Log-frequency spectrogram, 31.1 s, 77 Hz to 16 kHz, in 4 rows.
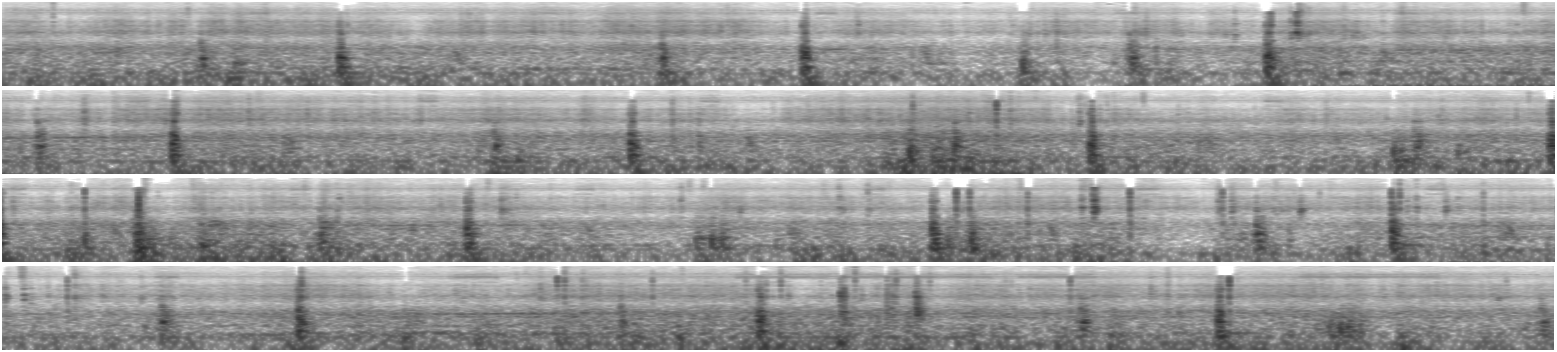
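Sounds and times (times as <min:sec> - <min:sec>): vehicle road rumble in rain: 0:00.0 - 0:31.0
sharp taps and knocks: 0:01.0 - 0:01.9, 0:03.2 - 0:11.3, 0:12.2 - 0:13.5, 0:14.7 - 0:18.2, 0:18.9 - 0:28.0, 0:28.6 - 0:30.1.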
